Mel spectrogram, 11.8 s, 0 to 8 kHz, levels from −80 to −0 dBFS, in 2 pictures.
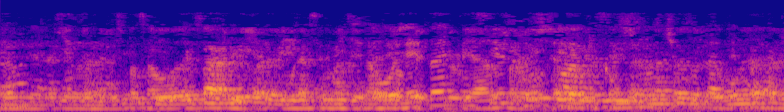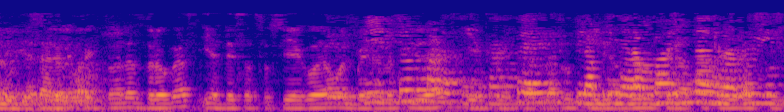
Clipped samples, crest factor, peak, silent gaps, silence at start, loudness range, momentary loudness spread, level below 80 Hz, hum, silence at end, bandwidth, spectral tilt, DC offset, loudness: under 0.1%; 18 dB; -8 dBFS; none; 0 s; 5 LU; 9 LU; -52 dBFS; none; 0 s; 5.8 kHz; -11.5 dB/octave; under 0.1%; -26 LUFS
